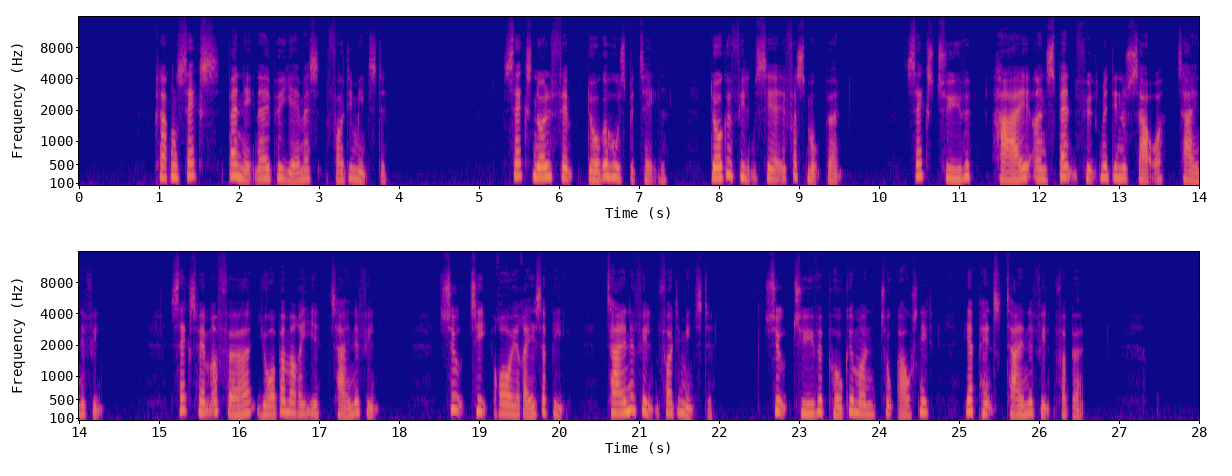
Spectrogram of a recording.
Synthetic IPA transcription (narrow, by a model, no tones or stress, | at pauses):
kʰlɒ̽ɡ̥n̩seɡ̥sb̥ænɛ̰ːnɐipʰøæmæsfɒ̽d̥ime̝nsd̥ə | seɡ̥snɔ̽lfem̰d̥ɔ̽ɡ̥əɦo̝sb̥it͡sʰɛ̰ːlð̩ˠ | d̥ɔ̽ɡ̥əfil̰mse̝ɐ̰jəfɒ̽smɔ̰̽ːb̥ɶɐ̰n | seɡ̥sɒ̥t͡sʰyːʋə | hɑ̈ɪʔɒ̽e̝nsb̥æn̰fyl̰d̥med̥ino̝sɑ̈ʊ̰ɐt͡sʰɑ̈ɪnəfil̰m | seɡ̥sfemʔɒ̽fɶɐjo̝ɐb̥ɐmɑʁḭːət͡sʰɑ̈ɪnəfil̰m | syʊ̰t͡sʰḭːʁɒ̰ːiʁɛːsɐb̥ḭːl | t͡sʰɑ̈ɪnəfilmfɒ̽d̥ime̝nsd̥ə | syʊ̰t͡sʰyːʋəpʰɔ̽kemɔ̽nt͡sʰo̝̰ːʔɑ̈ʊsnid̥ | jæpʰɛ̰ːn̰sɡ̥̚t͡sʰɑ̈ɪnəfil̰mfɒ̽b̥ɶɐ̰n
